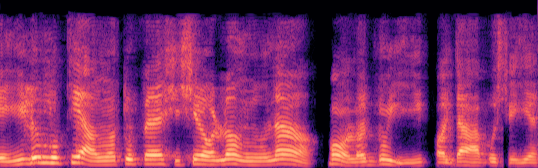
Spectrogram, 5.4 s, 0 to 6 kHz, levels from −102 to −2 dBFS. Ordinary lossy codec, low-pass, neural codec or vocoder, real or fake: AAC, 32 kbps; 5.4 kHz; codec, 24 kHz, 1 kbps, SNAC; fake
